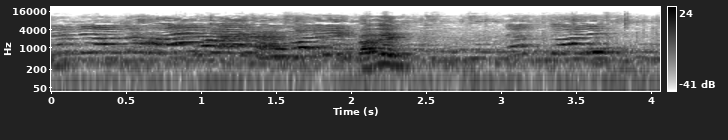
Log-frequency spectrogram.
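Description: Children's voices, talking and calling out excitedly as they play, in short high-pitched bursts of speech throughout.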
